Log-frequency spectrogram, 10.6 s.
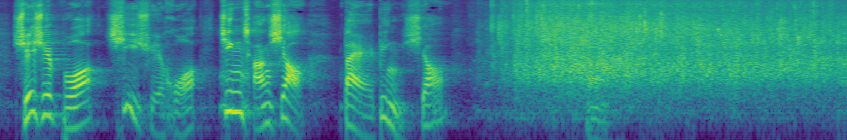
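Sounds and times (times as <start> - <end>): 
speech: 0.2 - 6.3
crowd clapping: 6.0 - 10.5.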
